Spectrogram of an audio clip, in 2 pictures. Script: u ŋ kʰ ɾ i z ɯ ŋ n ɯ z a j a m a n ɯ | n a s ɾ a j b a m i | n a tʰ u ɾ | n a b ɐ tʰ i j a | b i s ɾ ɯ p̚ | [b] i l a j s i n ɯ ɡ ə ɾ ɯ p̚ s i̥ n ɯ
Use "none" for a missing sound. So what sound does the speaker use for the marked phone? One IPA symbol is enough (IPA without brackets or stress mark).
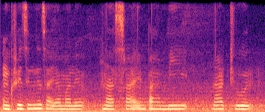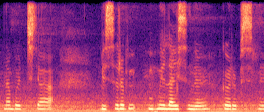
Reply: m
